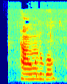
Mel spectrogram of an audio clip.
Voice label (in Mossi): "tãonglgo", moore; hard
